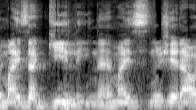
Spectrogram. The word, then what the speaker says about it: Geely: Vamos lembrar que a smart hoje, ela é 50% da Mercedes e 50% da Geely, ou Geely, como eles falam, né?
